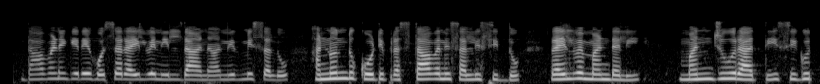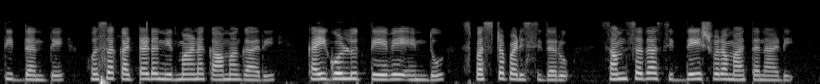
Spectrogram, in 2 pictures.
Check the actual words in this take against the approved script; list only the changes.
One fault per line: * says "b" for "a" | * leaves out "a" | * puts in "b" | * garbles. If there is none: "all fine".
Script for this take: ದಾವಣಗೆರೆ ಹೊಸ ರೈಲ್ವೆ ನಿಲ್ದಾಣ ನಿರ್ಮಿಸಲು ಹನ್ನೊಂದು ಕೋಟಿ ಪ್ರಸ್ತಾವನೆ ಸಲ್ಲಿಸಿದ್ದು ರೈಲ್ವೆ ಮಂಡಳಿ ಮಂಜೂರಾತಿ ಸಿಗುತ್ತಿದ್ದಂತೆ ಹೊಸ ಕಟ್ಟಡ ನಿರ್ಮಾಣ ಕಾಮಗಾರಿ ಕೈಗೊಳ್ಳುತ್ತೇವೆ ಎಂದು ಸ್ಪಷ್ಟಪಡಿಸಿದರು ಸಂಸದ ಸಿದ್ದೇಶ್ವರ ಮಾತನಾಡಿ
all fine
